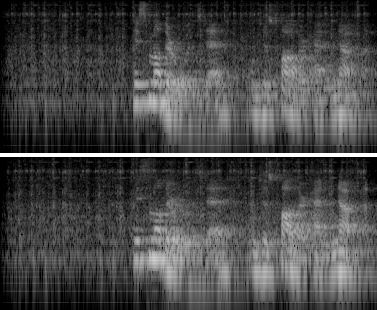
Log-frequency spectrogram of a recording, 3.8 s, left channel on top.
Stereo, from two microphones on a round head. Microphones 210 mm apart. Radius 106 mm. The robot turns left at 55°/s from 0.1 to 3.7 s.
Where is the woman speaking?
65° left, 1.0 m; by 3.7 s 65° right, 1.0 m.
